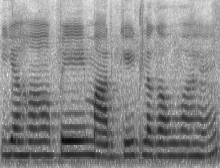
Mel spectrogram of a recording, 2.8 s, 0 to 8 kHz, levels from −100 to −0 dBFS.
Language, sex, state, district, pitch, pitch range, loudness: Hindi, female, Chhattisgarh, Balrampur, 235 Hz, 225-245 Hz, -15 LUFS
